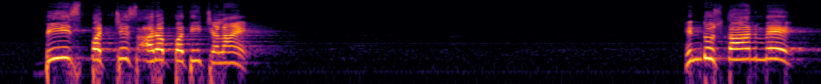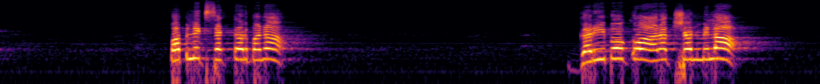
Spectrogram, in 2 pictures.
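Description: A man speaks forcefully into a microphone over loudspeakers, in bursts with pauses.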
